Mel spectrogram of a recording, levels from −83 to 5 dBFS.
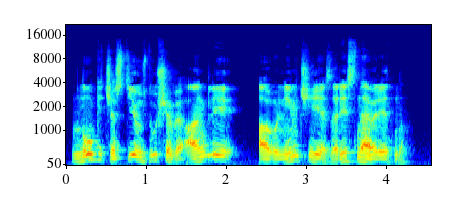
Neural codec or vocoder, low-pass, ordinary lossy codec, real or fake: vocoder, 44.1 kHz, 128 mel bands, Pupu-Vocoder; 19.8 kHz; MP3, 64 kbps; fake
